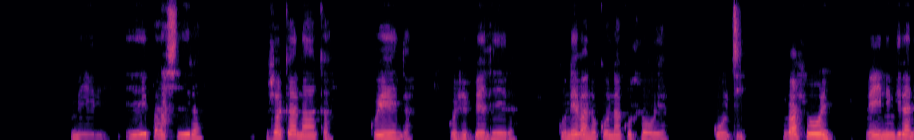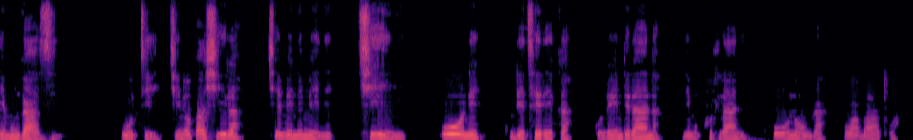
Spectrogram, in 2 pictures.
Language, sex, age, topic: Ndau, female, 18-24, health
